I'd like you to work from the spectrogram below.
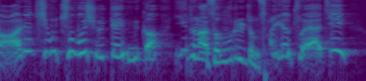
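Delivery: high-pitched panicked protest. Acted. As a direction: plead indignantly in a high, thinner voice. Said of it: "이렇게 항의하고". (높은 목소리로 항의하듯)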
